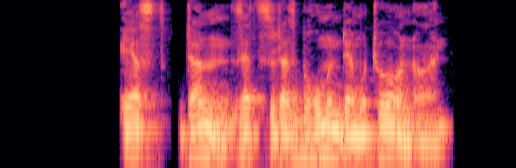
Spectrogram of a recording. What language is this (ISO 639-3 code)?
deu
